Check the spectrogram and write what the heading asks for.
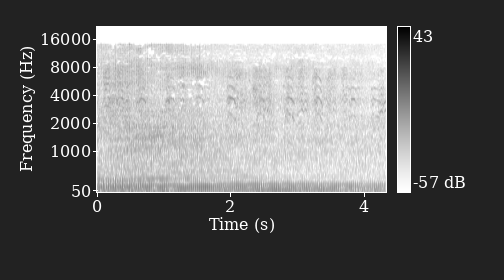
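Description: A low, steady engine drone, loudest about half a second in and slowly fading, with small birds chirping over it.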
